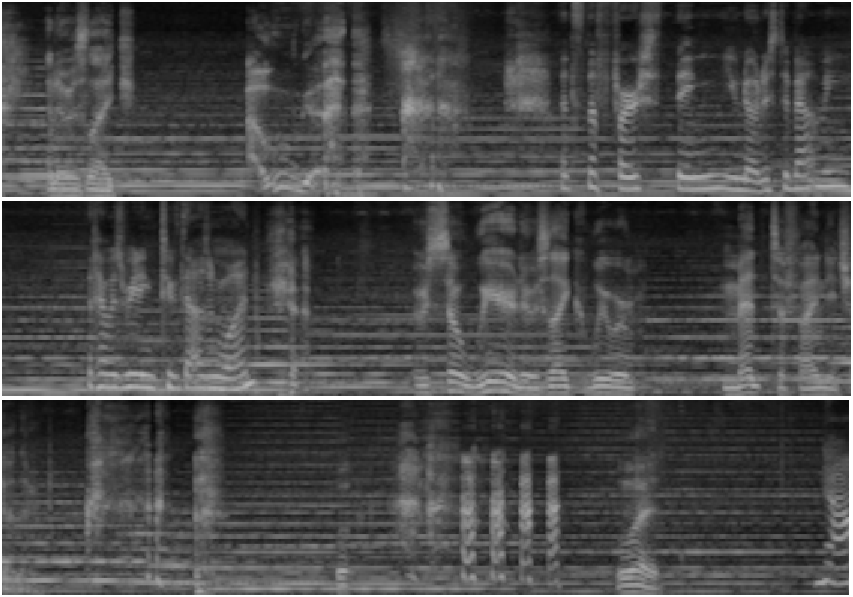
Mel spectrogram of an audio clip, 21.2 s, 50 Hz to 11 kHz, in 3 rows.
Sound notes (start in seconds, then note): 15.0 laughs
